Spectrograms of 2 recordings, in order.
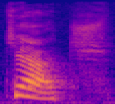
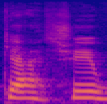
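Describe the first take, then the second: First: The word is said with one syllable. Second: The word is said with two syllables. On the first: The speaker calls it right. "it is pronounced as catch" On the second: The speaker calls it wrong. "जिसको आप कैचे बोलते हैं"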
